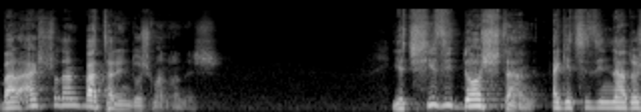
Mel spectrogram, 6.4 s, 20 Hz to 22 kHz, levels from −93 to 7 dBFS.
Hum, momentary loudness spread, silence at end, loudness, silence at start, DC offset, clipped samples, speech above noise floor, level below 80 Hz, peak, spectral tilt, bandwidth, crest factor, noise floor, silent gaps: none; 17 LU; 0 s; -24 LUFS; 0 s; under 0.1%; under 0.1%; 53 dB; -68 dBFS; -2 dBFS; -4.5 dB/octave; 16 kHz; 24 dB; -77 dBFS; none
